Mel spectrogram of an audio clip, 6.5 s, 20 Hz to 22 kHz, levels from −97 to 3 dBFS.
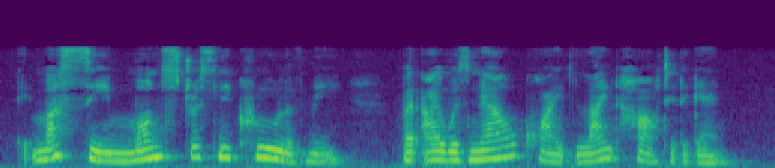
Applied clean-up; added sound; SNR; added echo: none; none; none; none.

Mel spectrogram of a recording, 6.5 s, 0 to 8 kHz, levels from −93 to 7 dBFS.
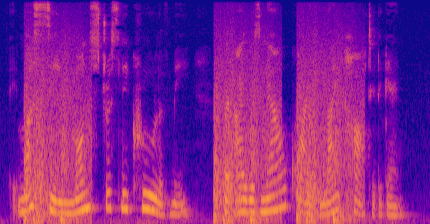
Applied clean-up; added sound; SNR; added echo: none; Thunder; 3 dB; none.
